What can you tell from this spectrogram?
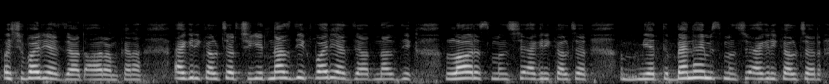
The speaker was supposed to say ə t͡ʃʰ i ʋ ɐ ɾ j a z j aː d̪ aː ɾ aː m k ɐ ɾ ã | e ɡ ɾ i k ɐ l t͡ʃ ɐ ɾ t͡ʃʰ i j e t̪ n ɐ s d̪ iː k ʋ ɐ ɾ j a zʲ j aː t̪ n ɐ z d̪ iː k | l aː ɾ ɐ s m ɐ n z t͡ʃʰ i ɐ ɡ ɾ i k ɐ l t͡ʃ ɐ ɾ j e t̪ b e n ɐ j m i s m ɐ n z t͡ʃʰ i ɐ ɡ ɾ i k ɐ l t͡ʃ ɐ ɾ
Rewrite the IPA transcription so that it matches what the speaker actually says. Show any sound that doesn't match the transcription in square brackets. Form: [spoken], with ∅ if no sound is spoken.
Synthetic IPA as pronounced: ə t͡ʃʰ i ʋ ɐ ɾ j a z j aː d̪ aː ɾ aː m k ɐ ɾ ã | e ɡ ɾ i k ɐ l t͡ʃ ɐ ɾ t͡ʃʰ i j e t̪ n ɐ [z] d̪ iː k ʋ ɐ ɾ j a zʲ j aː [d̪] n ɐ z d̪ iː k | l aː ɾ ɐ s m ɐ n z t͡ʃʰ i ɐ ɡ ɾ i k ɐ l t͡ʃ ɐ ɾ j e t̪ b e n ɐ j m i s m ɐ n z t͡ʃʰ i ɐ ɡ ɾ i k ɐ l t͡ʃ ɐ ɾ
